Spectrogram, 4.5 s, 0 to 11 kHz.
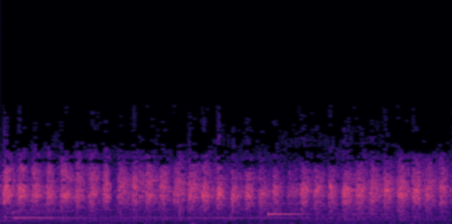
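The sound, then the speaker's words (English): A train of eight trucks rolls past along an embankment and into a tunnel with a steady, rhythmic clatter of wheels and a low sustained hum, loud and continuous throughout, with no voices. “8 trucks passed across the dim gray of the embankment and were suddenly extinguished one by one in the throat of the tunnel, which, with the last, seemed to swallow down train, smoke, and sound in one abrupt gulp.”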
